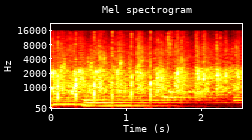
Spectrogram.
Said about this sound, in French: Est-ce qu'on peut applaudir notre Dieu qui restaure, qui change?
